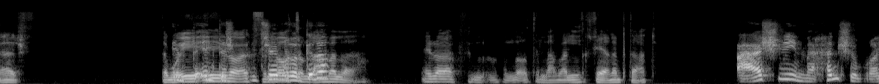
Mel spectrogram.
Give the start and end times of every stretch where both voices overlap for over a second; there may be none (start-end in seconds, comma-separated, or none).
1.7-3.3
